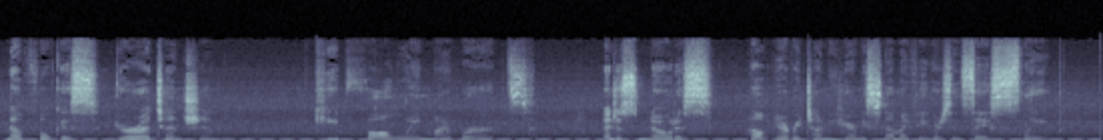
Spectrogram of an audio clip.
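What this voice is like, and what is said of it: Soothing, calm hypnotic voice. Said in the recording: “so soothed by the sound of my voice... My voice just calms, relaxes, and entrances you.”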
